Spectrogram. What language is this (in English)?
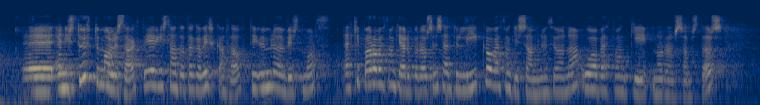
Icelandic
